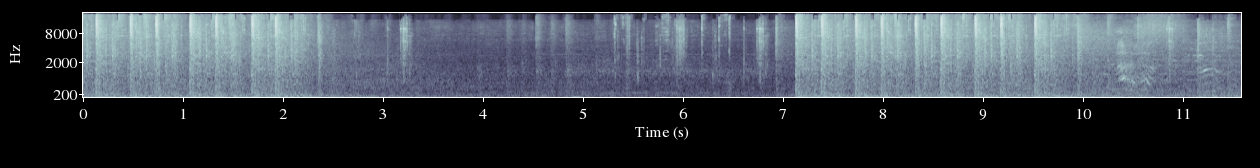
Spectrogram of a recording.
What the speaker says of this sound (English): Yeah, we can shoot you from up here.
